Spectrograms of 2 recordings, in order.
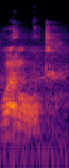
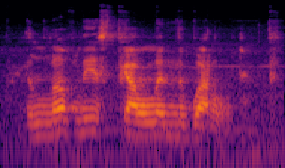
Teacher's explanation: if you get an l after the letter r sometimes you'll have an extra syllable on the word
